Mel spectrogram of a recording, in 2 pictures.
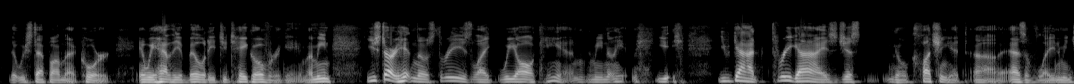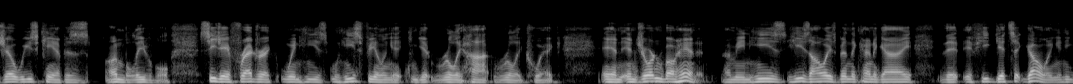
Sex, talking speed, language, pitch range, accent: male, 235 wpm, English, 110-130 Hz, American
